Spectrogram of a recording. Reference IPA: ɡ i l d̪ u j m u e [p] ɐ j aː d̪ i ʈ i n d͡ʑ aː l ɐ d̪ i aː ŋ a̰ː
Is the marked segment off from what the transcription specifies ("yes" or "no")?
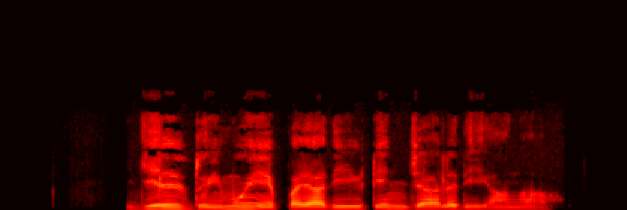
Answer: no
